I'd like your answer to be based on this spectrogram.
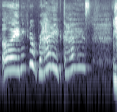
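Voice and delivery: small pitiful voice, acted out; mock plaintive plea. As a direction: plead sweetly up high for a favor. Acts out pleading with friends.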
